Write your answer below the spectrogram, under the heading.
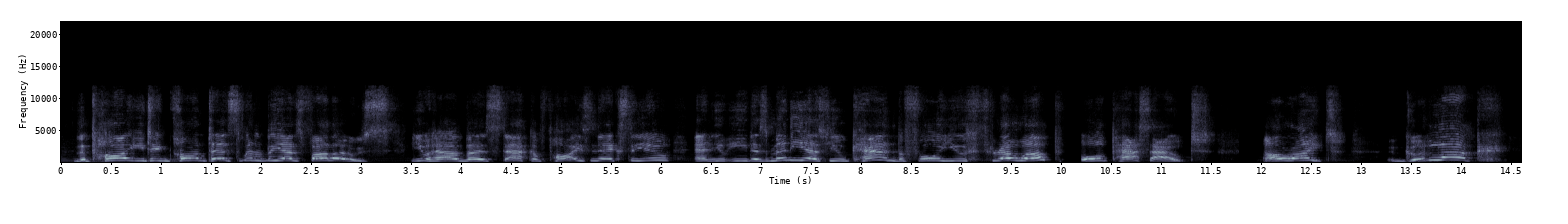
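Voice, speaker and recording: Someone speaks in a put-on character voice at a fairly slow pace. Music plays in the background. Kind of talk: carnival announcer. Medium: actual play. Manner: loud, public-address cheer.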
